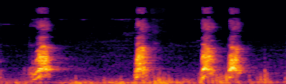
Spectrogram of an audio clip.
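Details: Domestic French Bulldog Piper barking at the new artichoke plant: one single bark, then another, then a quick double bark, each short and punchy over faint background rumble.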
